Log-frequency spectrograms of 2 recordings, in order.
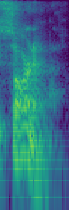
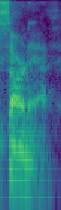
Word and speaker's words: Sarnath: Um he also alerted you to a festival taking place in the city of Sarnath.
